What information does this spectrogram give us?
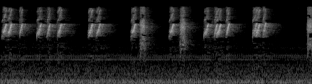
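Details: Cucak kinoi in a dense, sharp song made as a training recording: crisp high chirps grouped in rapid triplets, alternating with strong buzzy bursts, repeated several times a second.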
